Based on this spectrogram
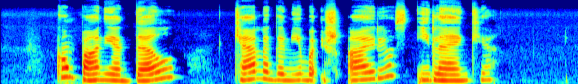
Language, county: Lithuanian, Utena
